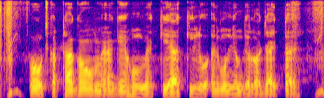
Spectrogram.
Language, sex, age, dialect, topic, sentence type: Maithili, male, 18-24, Angika, agriculture, question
